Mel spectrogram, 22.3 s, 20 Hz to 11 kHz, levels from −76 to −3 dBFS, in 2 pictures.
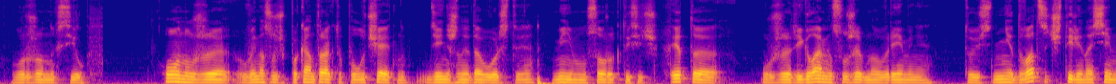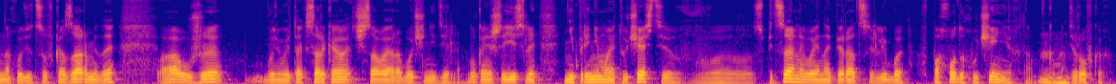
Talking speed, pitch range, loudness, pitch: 140 wpm, 100-110 Hz, -17 LUFS, 105 Hz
